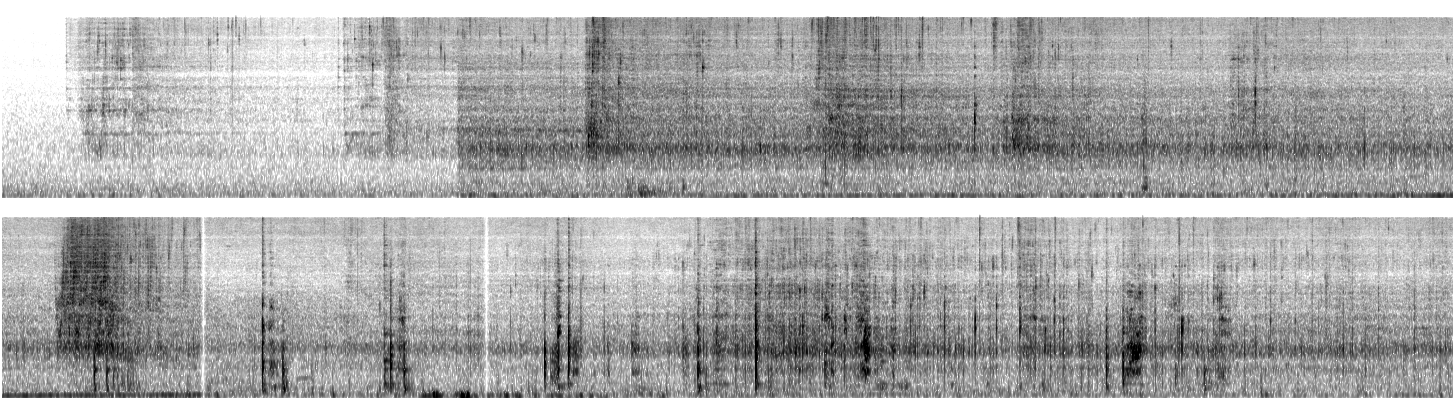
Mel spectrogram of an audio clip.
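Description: Ripe plantain slices sizzling in hot oil in a frying pan, a steady hiss that begins about a second in and grows louder a few seconds later, with a louder surge about halfway. In the second half there are sharp clicks and scrapes from a metal spoon turning the slices in the pan.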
